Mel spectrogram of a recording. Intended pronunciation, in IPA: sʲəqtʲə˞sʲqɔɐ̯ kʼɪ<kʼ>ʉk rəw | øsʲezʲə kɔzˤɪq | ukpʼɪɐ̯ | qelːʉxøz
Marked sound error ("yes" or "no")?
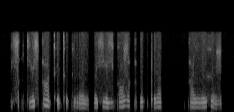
no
